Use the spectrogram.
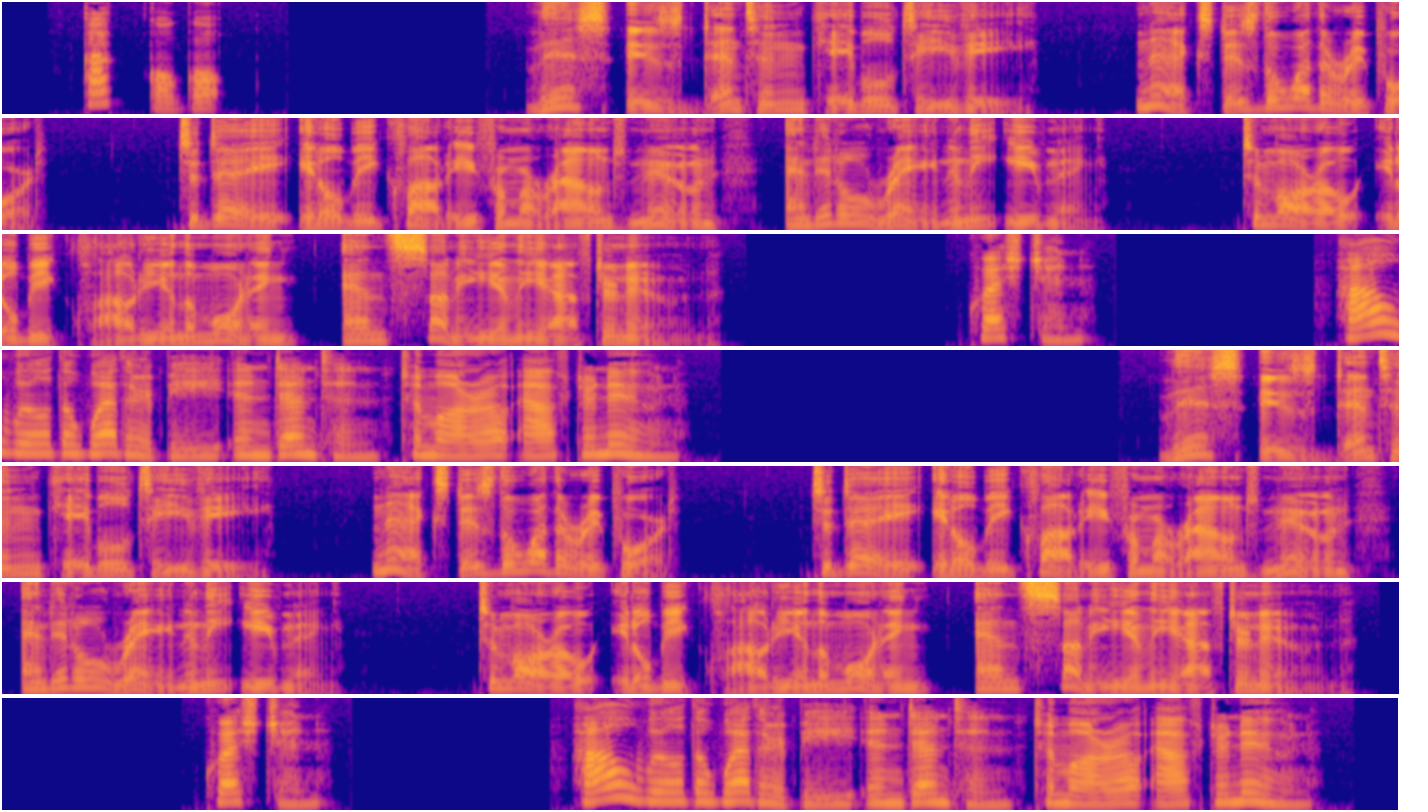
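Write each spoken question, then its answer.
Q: How will the weather be in Denton tomorrow afternoon?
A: Sunny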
